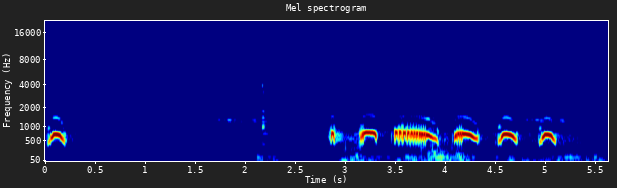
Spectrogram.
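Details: Female spotted dove cooing to stimulate males to call: soft, low, hollow coos, one opening note then a run of about six quick rounded coos, with a longer drawn-out one mid-series; Spotted dove.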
